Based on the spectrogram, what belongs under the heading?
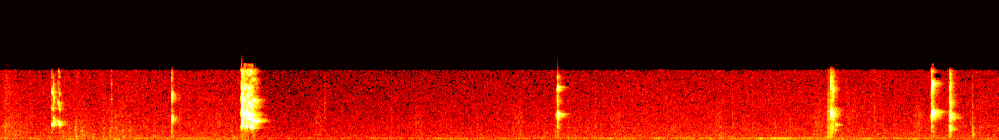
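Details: Rosy-faced lovebird (Agapornis roseicollis), chirps.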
